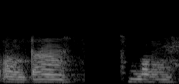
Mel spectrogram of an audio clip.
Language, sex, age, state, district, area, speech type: Kannada, male, 30-45, Karnataka, Chikkamagaluru, urban, conversation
